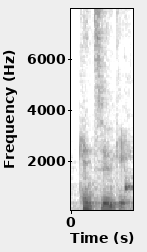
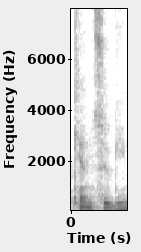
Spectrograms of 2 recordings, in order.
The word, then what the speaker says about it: Kintsugi: Kintsugi.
